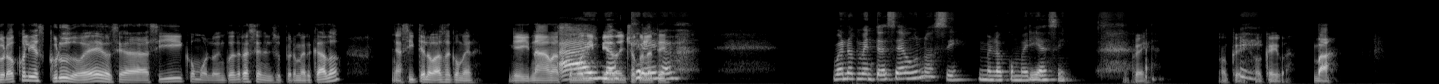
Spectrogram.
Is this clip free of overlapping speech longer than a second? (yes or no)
no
